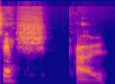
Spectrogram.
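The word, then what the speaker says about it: Šeško: Well, for me, I'd go I don't think it's spelled Sesko, but I think it's Seshko.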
